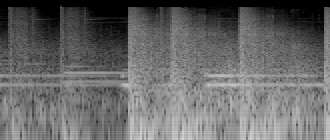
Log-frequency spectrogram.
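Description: Rapid gunshots ring out in a video game.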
